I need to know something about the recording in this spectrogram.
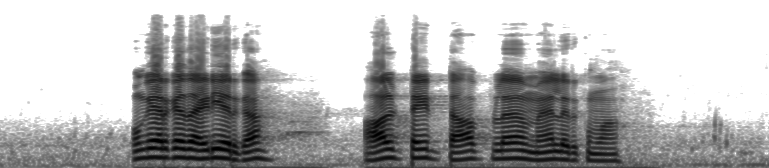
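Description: A young man speaks loudly and with animation into a microphone, close up.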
